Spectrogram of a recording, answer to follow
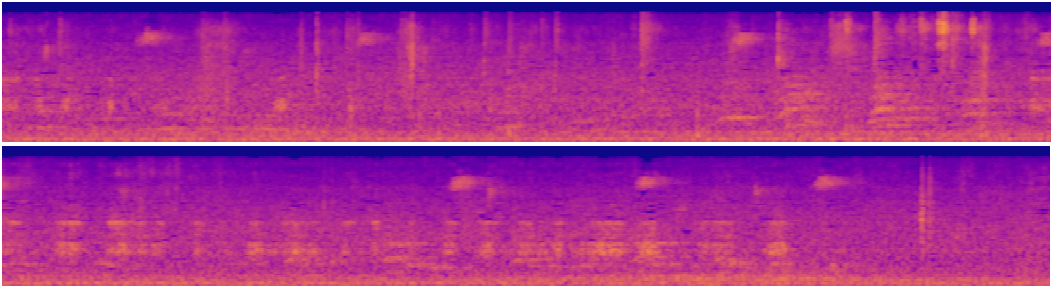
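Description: A dog making small sounds, with faint high chirps about once a second and a single sharp click a little under five seconds in.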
